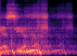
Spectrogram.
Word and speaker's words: Semrush: now i've said semrush they very politely reached out to me and said by the way it's sem rush so if you're wondering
